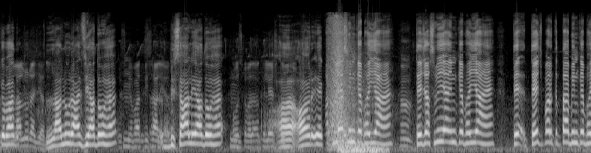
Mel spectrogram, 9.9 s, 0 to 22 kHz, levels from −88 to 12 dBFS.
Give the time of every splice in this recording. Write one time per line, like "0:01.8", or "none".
0:05.5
